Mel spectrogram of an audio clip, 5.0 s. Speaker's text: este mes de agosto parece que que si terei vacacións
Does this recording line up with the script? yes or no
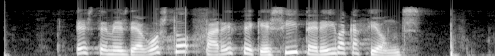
no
